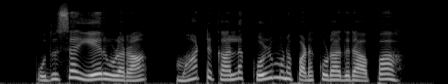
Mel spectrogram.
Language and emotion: Tamil, sad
